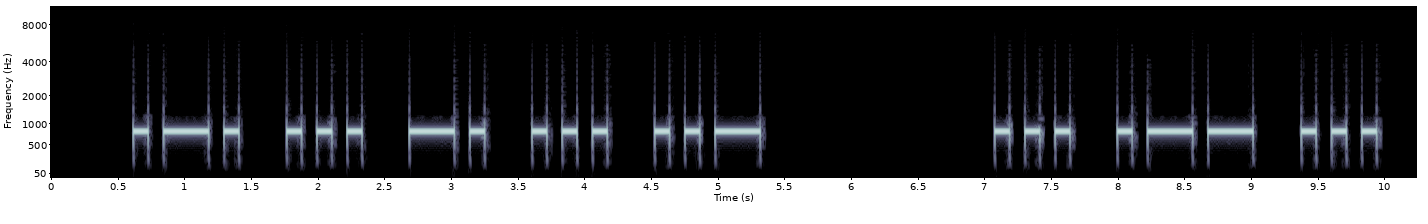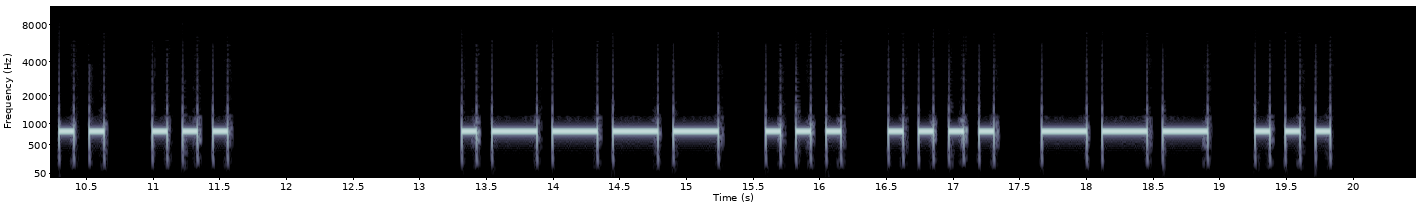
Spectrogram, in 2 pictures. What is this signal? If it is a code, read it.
Morse code, heard as a keyed tone, about 10 wpm, 800 Hz. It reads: RSNSU SWSIS 1SHOS
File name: LEZIONI / 4 Q1S 10wpm 2133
